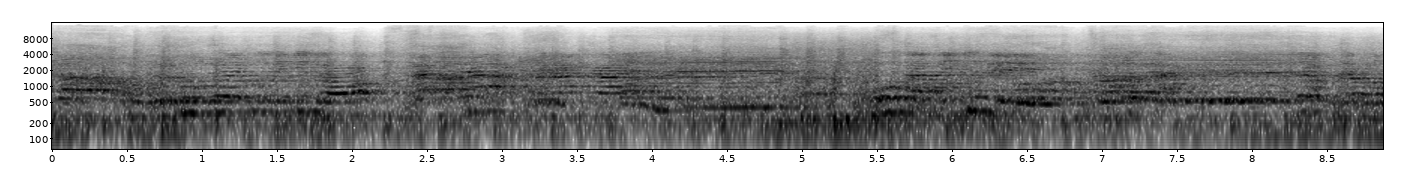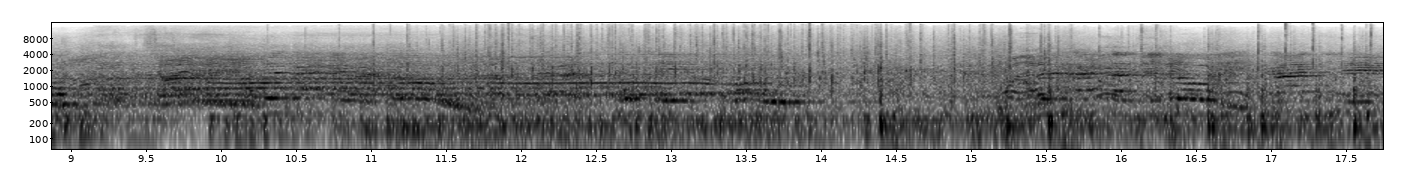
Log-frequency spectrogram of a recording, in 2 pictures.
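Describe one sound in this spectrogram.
A crowd of fans chants and sings from a distance.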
